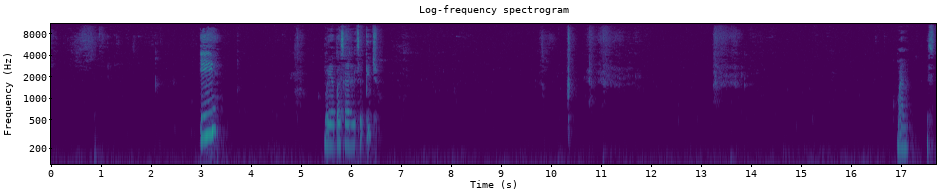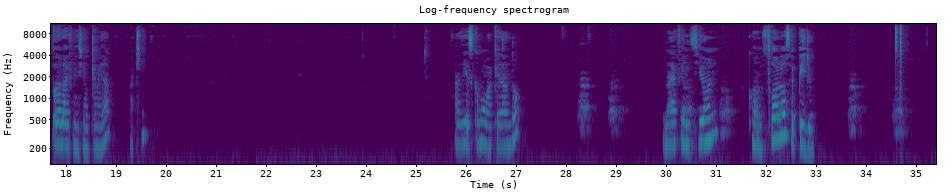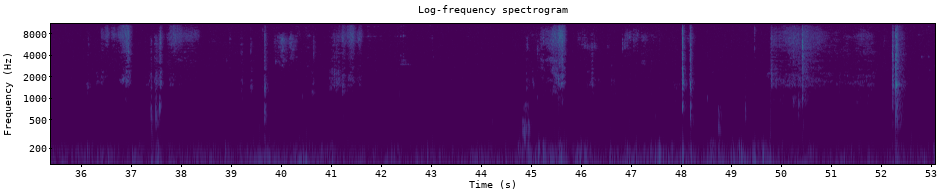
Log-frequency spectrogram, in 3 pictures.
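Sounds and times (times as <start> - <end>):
hairbrush rustling through hair: 39.5 - 41.8, 45.0 - 47.1, 49.7 - 52.4.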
